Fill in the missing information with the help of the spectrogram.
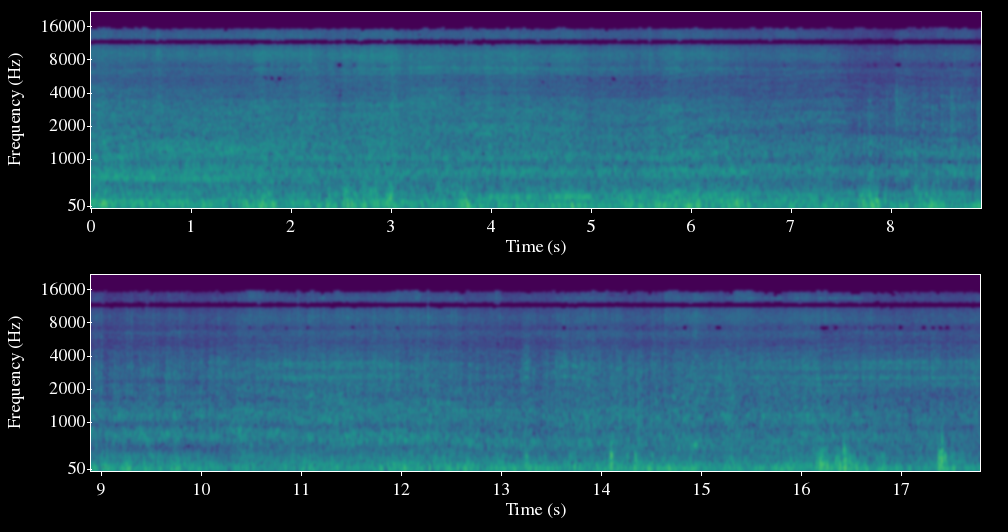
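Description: Engine of a small crawler-tracked rice-field carrier running steadily as the machine drives over harvested stubble, with a couple of knocks near the end.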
